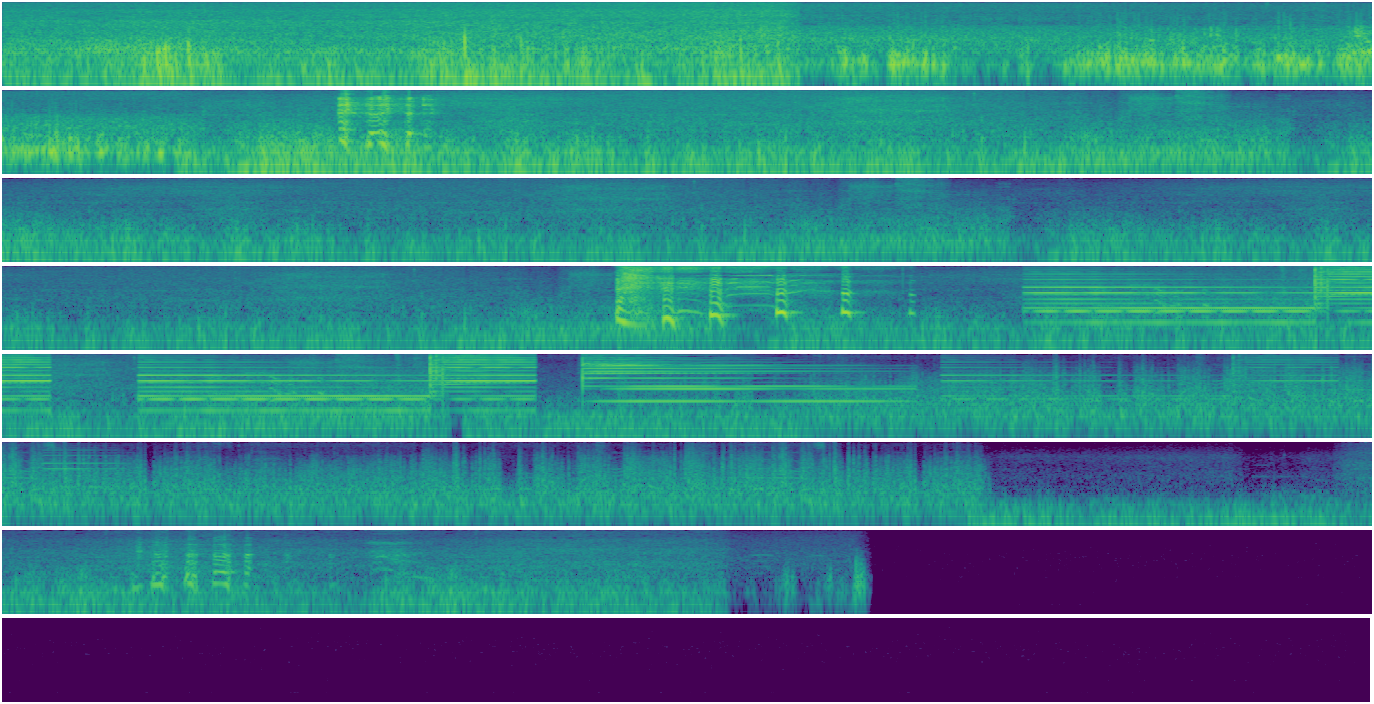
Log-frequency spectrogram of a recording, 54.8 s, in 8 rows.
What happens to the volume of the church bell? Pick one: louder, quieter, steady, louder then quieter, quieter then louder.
quieter.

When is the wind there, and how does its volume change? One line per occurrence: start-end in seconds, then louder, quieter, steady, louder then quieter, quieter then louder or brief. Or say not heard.
0.0-45.5 quieter.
